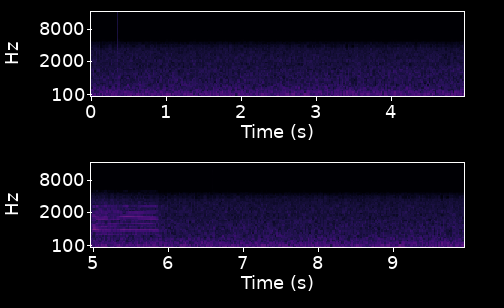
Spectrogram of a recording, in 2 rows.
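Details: Intermittent buzz from a 1987 Honda Goldwing GL1200 Interstate, starting after the first ride of the year; low steady rumble, then a single one-second buzz stopping abruptly, recurring every 3–4 minutes (about every 6 seconds in clip), source unclear.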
